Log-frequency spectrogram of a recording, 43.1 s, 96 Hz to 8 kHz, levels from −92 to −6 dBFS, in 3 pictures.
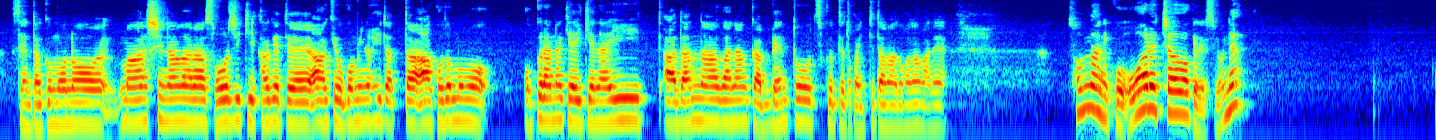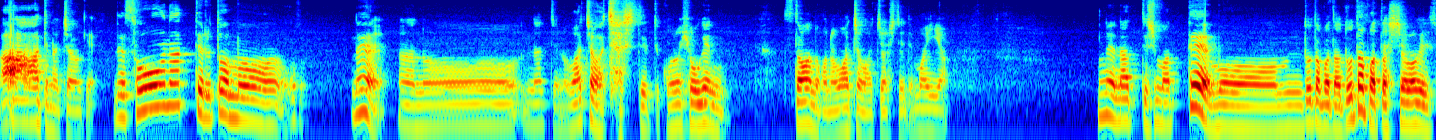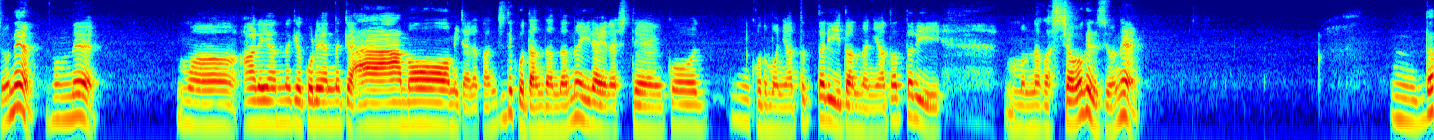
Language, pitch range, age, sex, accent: Japanese, 150-225 Hz, 20-39, male, native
